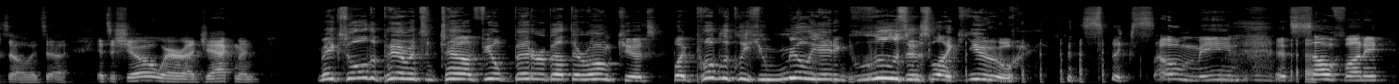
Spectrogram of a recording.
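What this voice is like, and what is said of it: Cartoon character impression. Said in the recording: “I'm going to do my McVicker impression here.”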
